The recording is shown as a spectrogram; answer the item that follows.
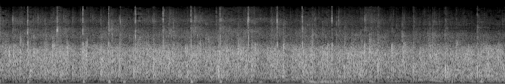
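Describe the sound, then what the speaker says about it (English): Audience applause fills a PHP conference hall at the start of a talk, steady dense clapping from a large crowd, loud and continuous throughout with no voices over it. "Let's give them a round of applause."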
